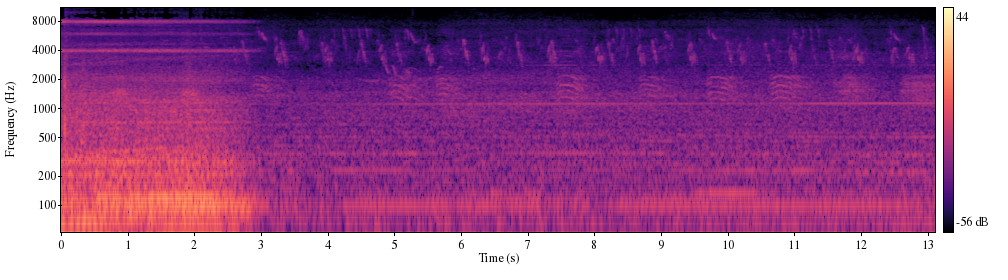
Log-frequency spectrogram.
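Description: A train passing over the level crossing, with steady high squealing tones, fades away about three seconds in. After it, a bird chirps repeatedly over a faint steady background hum.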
